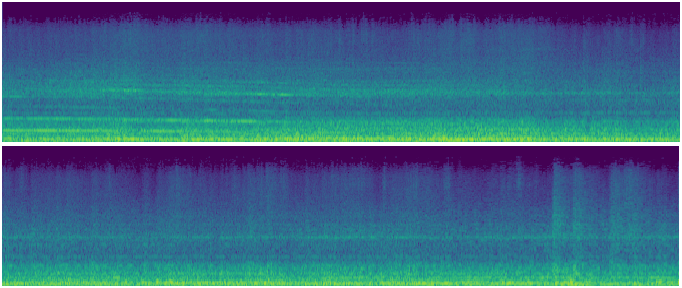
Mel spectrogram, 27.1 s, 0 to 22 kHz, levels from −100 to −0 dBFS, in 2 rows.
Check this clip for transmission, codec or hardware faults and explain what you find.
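One fault is present: a time-stretched section running from 21.85 s to the end of the clip at 27.11 s. Here the audio plays at about 0.58 times its original pace while pitch holds steady, so the slowdown arrives as a sudden change rather than a drift. The likely cause is processing that lengthened this stretch by repeating short segments of the waveform to fill time without lowering pitch. The slowed audio drags through to the end.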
